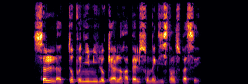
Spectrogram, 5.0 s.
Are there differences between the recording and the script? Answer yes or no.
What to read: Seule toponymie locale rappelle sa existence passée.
yes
